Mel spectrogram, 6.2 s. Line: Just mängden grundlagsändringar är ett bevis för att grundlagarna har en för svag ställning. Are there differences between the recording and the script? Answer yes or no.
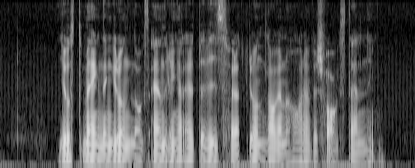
no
